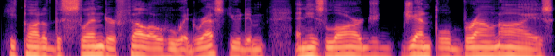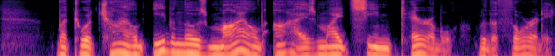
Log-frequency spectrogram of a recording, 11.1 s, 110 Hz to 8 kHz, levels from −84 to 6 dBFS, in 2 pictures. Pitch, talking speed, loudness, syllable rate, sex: 110 Hz, 155 wpm, -18 LUFS, 4.2 syllables/s, male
